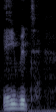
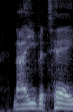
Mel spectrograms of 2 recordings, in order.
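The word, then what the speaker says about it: naive: seducing them with per not AIT naiv I believe is the correct uh pronunciation there and her beauty to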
